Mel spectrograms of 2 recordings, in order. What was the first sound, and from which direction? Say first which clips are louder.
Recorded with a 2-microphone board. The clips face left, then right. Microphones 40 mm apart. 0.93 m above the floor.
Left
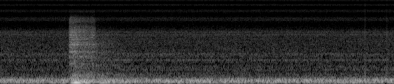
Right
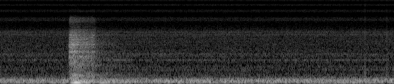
Breathing: right 3 dB; 35° right (ahead or behind).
